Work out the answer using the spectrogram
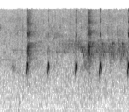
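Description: A European bee-eater gives five short, liquid, rolling calls, about one every half second, over a soft background hiss.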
